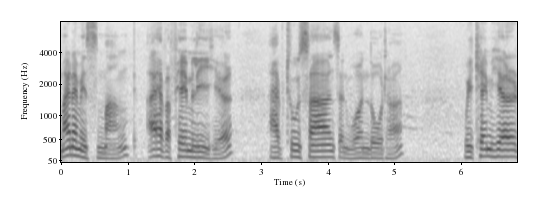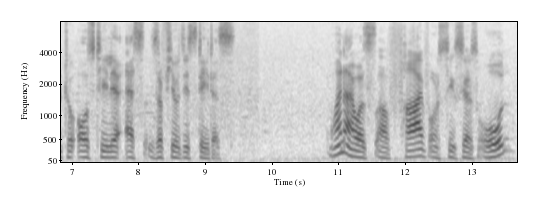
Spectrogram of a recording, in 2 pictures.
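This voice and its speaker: A man with a Burmese accent speaks at a fairly slow pace in a medium-pitched voice, his lively intonation broken by long, frequent pauses. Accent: Burmese (Zo) accent in English. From Myanmar. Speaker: pastor. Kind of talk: personal testimony. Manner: halting.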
